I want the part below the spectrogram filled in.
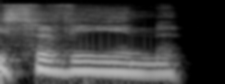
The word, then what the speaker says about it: Sevigny: That's Chloe Sevigny. I guess her name... – It would absolutely be Sevigny. – Sevigny.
